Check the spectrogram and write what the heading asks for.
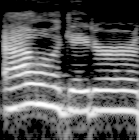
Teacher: the ah is blended in with the liquid all that follows it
